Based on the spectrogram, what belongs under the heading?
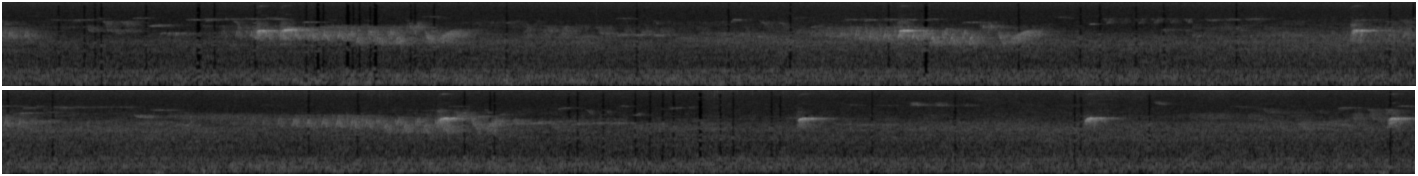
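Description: Birds singing: one bird repeats a short high call every few seconds, a sharp note followed by a brief trill, with faint higher chirps between, over a low steady hiss.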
